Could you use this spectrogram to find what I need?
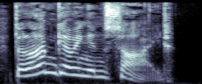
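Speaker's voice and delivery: heated, angry, very high-pitched. Reading a woman's line in a story, answering the man, said angrily. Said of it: "she said angrily".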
